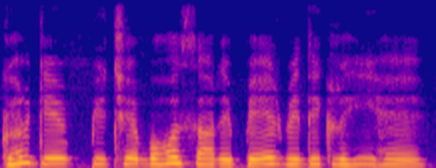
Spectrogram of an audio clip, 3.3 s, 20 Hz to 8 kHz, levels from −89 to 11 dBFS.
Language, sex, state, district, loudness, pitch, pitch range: Hindi, female, Arunachal Pradesh, Lower Dibang Valley, -15 LUFS, 255 Hz, 245-260 Hz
